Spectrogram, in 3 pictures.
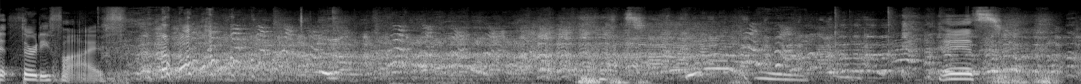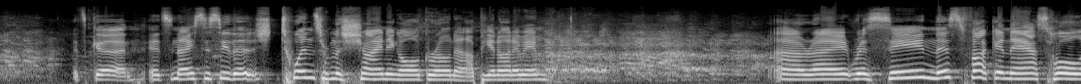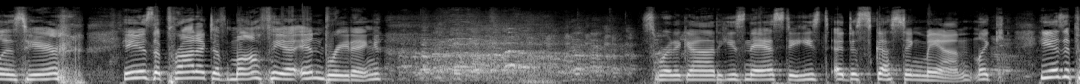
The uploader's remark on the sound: on this very special live episode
